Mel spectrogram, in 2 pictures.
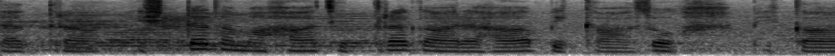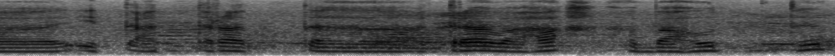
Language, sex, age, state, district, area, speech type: Sanskrit, female, 18-30, Kerala, Malappuram, urban, spontaneous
